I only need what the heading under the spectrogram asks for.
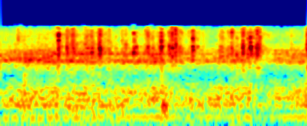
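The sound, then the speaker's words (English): Keys jangle and metal clicks and scrapes as a lock is worked and a door is opened, steady for a few seconds, with no voices. “Now here, pick up these keys and open that door.”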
